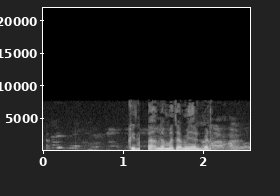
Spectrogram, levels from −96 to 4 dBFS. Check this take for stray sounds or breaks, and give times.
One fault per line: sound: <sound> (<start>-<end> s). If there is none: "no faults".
sound: dropout (1.2-1.3 s)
